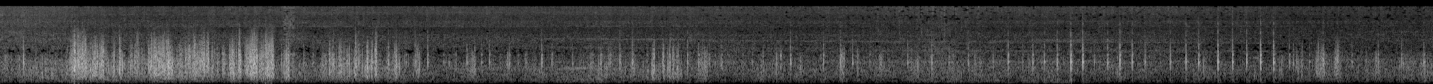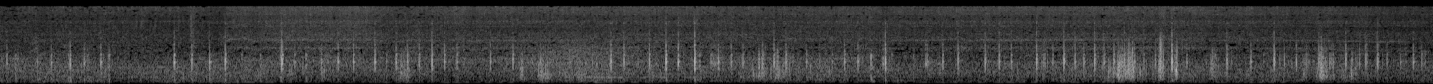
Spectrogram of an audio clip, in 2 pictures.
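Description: Small hired motorbike on the move: a steady rush of wind over the camera's microphone with the engine's fast ticking running underneath, louder for a couple of seconds about a second in and again near the end.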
